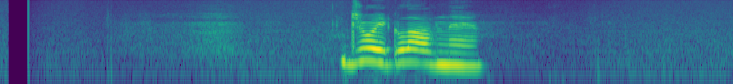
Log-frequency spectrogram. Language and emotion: Russian, neutral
